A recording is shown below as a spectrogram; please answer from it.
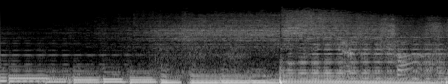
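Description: Heavy punk rock song playing, with a bass guitar line stepping through notes under electric guitars.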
